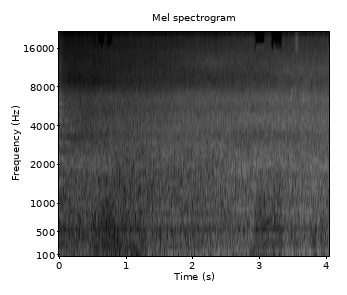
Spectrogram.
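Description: Traffic on a one-way road on Egmore bridge makes a continuous roadway rumble with several cars and heavier vehicles passing close, growing louder partway through and carrying on without any voices.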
